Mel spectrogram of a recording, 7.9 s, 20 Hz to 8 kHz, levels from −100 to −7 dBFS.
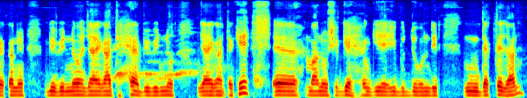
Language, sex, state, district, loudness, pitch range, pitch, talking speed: Bengali, male, Tripura, Unakoti, -16 LUFS, 115-120 Hz, 115 Hz, 120 wpm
